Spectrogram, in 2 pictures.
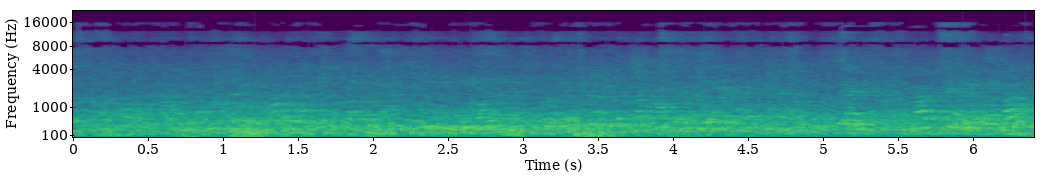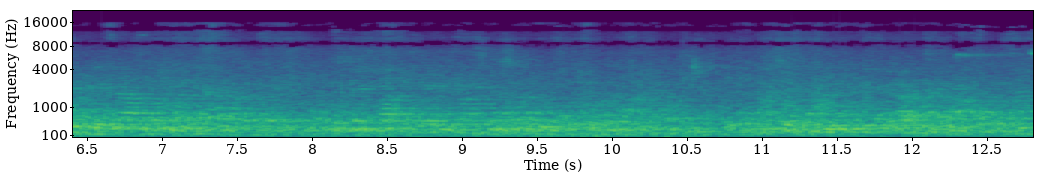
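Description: Many people talk at once, a steady murmur in an echoing hall.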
